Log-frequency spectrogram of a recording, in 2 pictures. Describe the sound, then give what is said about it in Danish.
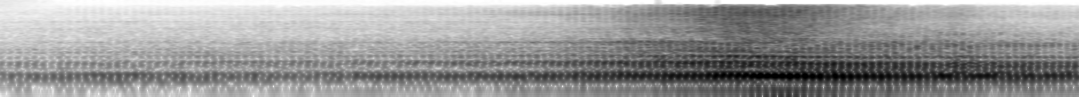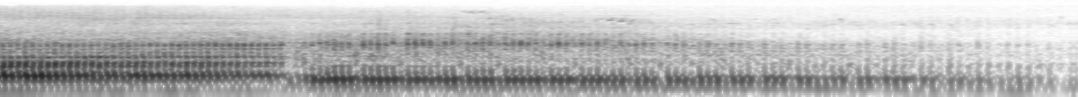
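A motorcycle engine rumbles, swelling to a loud, throaty roar before settling back into a steady, lower drone with a sudden shift in tone. No one speaks. “Og så begynder han at køre motorcykel.”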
